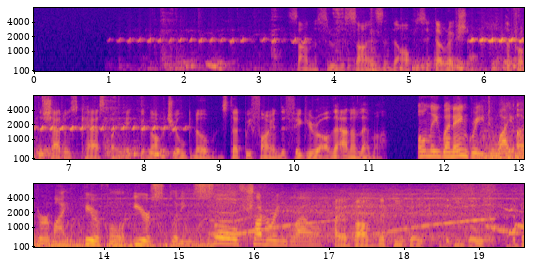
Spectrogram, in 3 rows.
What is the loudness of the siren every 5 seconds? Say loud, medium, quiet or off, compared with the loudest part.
off, off, loud, loud.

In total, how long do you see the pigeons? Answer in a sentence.
The pigeons can be heard for 8 seconds in total.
